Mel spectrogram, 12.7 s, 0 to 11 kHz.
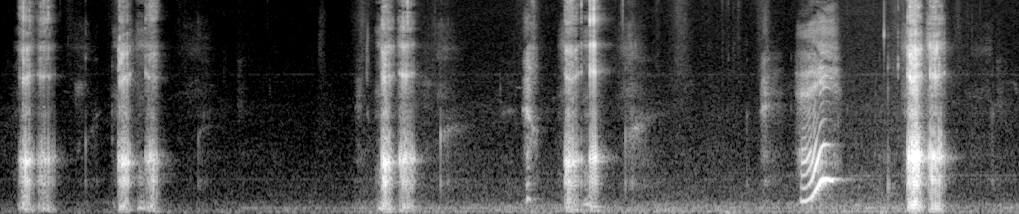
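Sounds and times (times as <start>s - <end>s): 
person imitating pig oinks: 0.2s - 0.8s, 1.4s - 2.1s, 4.7s - 5.3s, 7.0s - 7.7s, 11.3s - 12.0s.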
